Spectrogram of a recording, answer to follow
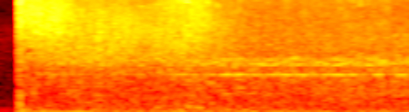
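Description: A cinematic boom from a logo sting: a sudden deep impact right at the start, followed by a sustained rushing noise over a low rumble.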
